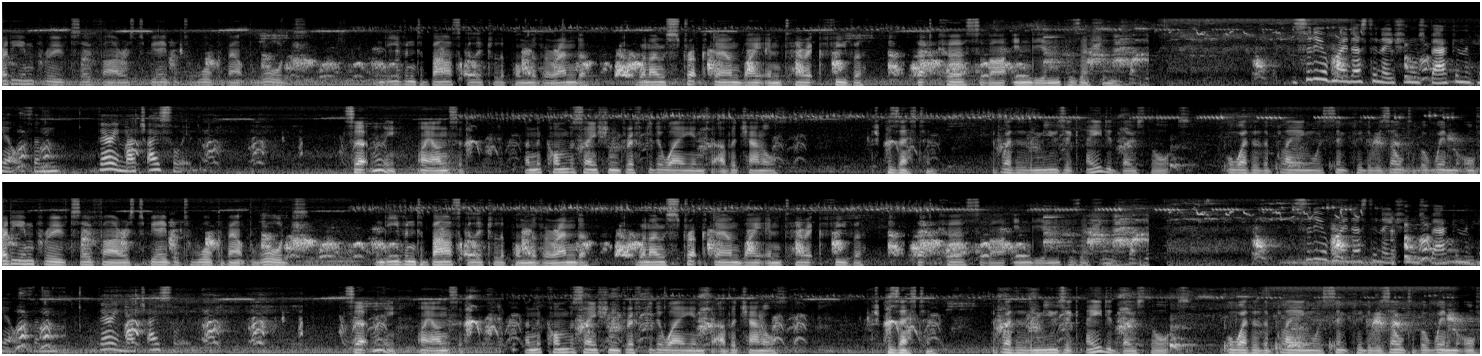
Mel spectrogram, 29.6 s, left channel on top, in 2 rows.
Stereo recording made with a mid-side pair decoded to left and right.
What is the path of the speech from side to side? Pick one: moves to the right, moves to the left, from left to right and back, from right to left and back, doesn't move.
from right to left and back.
